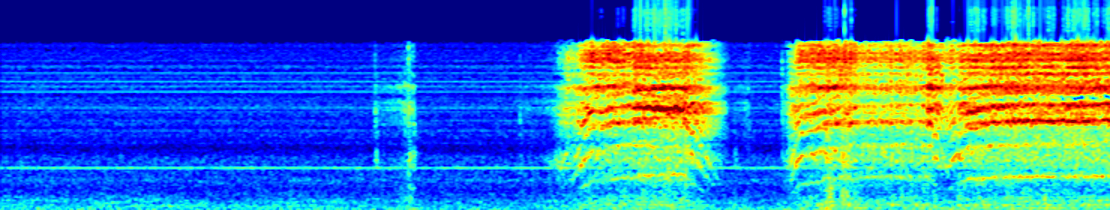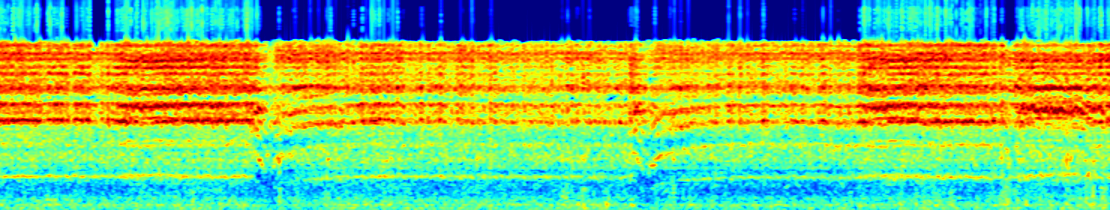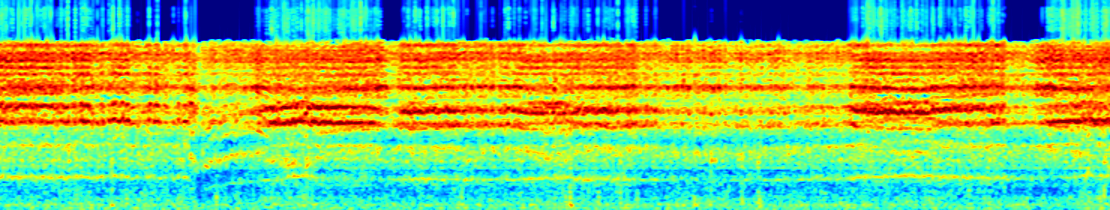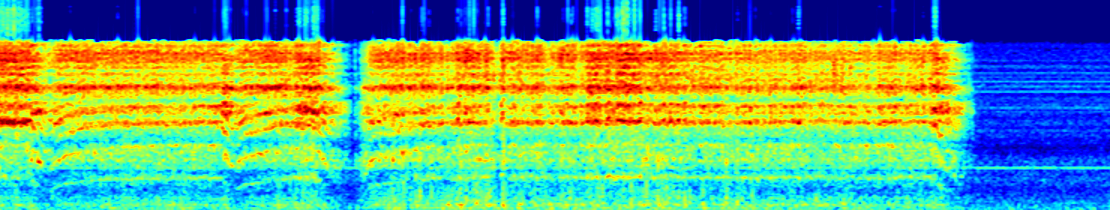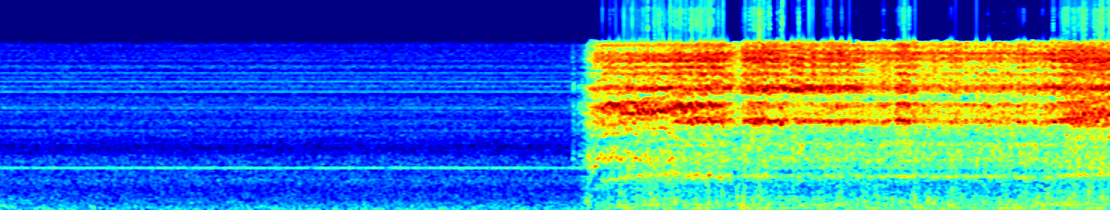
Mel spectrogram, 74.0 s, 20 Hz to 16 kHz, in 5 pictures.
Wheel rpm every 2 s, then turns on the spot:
0, 0, 0, 110, 50, 150, 160, 160, 140, 160, 150, 150, 160, 160, 160, 140, 140, 140, 150, 150, 150, 150, 140, 100, 130, 160, 160, 120, 0, 0, 0, 0, 0, 80, 160, 160, 160.
none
